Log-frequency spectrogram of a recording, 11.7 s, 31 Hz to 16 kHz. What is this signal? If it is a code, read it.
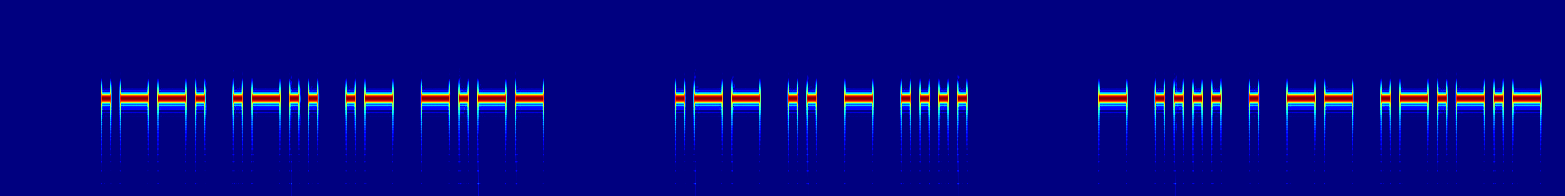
Morse code, heard as a keyed tone, about 17 wpm, 700 Hz. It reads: PLAY WITH THEM.
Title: 2x Word-Spacing - Sentences from Top 200 Words - 17wpm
